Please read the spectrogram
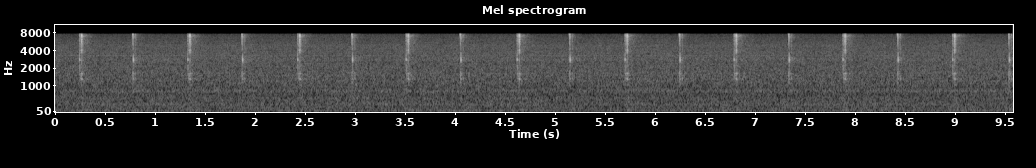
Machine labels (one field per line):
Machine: valve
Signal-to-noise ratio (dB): -6 dB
